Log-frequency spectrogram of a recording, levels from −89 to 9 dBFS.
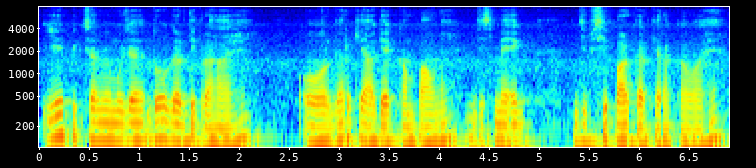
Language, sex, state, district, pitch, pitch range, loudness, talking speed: Hindi, male, Arunachal Pradesh, Lower Dibang Valley, 105 Hz, 100-115 Hz, -20 LUFS, 200 wpm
